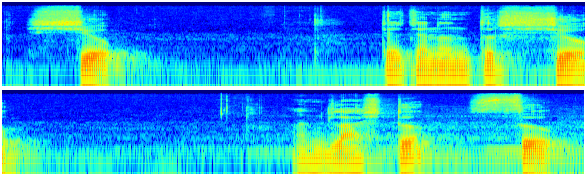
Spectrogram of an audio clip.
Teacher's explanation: वर्ण उच्चारताना जोराने उसासा बाहेर टाकला जातो आणि त्यामुळे काय होतं, घर्षण निर्माण होते आणि उष्णता निर्माण होते, त्यांना आपण उष्म म्हणतो. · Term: घर्षक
